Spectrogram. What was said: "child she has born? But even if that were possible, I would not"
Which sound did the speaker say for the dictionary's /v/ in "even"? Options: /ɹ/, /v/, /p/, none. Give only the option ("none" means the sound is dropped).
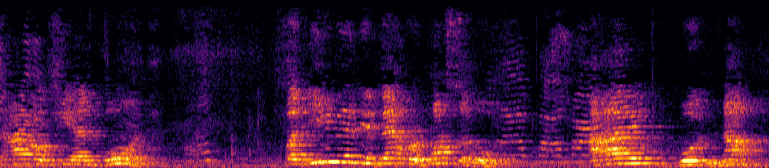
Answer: /v/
